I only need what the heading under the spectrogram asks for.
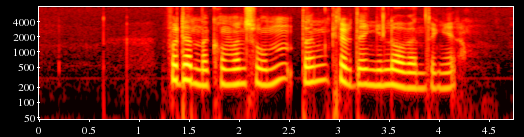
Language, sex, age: Norwegian, female, 21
